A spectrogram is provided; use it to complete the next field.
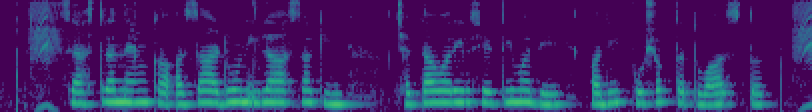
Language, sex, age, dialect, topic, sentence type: Marathi, female, 18-24, Southern Konkan, agriculture, statement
